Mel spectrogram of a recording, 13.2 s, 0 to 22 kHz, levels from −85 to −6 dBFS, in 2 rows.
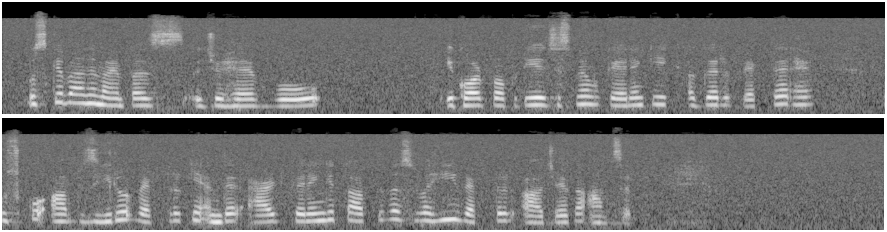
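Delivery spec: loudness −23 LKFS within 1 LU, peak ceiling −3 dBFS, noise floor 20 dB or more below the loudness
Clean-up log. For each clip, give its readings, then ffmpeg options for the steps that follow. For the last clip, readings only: background noise floor −32 dBFS; target noise floor −41 dBFS; integrated loudness −20.5 LKFS; sample peak −3.0 dBFS; target loudness −23.0 LKFS
→ -af "afftdn=noise_reduction=9:noise_floor=-32"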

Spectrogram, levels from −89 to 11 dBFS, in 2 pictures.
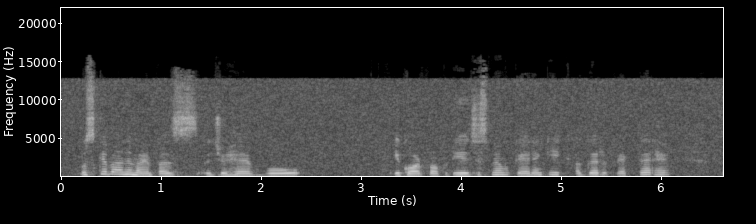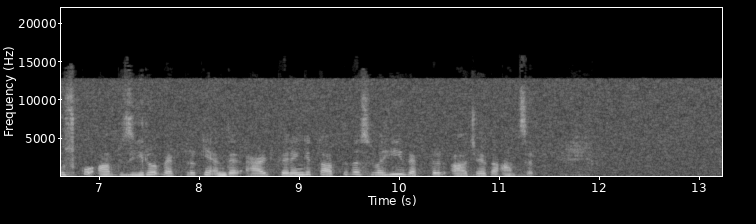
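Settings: background noise floor −38 dBFS; target noise floor −41 dBFS
→ -af "afftdn=noise_reduction=6:noise_floor=-38"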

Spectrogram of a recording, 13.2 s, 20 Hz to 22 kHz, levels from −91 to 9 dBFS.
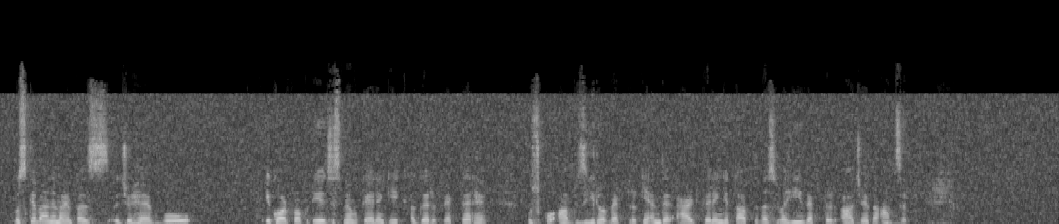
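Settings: background noise floor −42 dBFS; integrated loudness −20.5 LKFS; sample peak −3.0 dBFS; target loudness −23.0 LKFS
→ -af "volume=-2.5dB"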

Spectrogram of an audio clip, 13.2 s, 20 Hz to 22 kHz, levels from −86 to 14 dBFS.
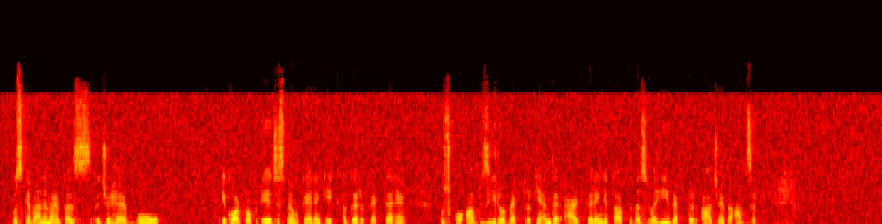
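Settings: integrated loudness −23.0 LKFS; sample peak −5.5 dBFS; background noise floor −45 dBFS

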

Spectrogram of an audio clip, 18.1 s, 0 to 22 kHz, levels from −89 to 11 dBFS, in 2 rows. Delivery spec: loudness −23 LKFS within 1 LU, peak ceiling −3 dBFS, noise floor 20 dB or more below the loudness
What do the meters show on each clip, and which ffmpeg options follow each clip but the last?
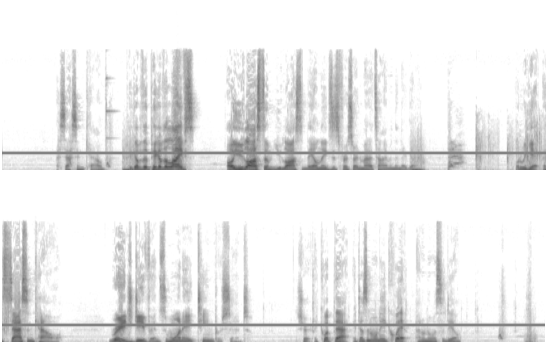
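interfering tone 2,300 Hz; level of the tone −38 dBFS; integrated loudness −32.0 LKFS; sample peak −16.0 dBFS; target loudness −23.0 LKFS
→ -af "bandreject=frequency=2300:width=30"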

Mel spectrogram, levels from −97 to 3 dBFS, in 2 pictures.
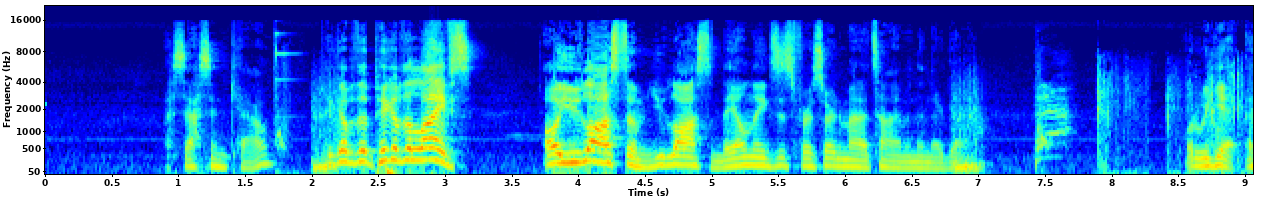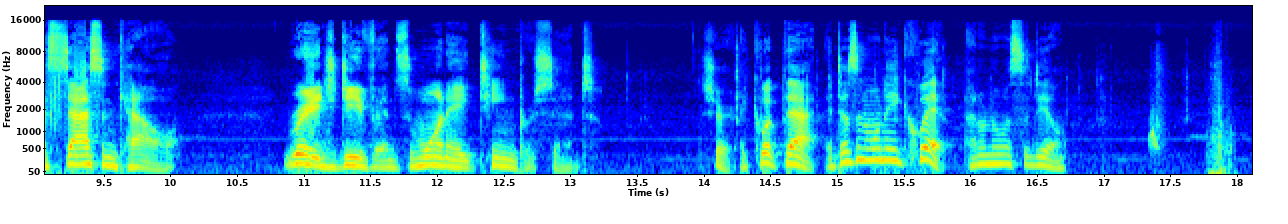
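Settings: interfering tone none found; integrated loudness −31.5 LKFS; sample peak −16.0 dBFS; target loudness −23.0 LKFS
→ -af "volume=8.5dB"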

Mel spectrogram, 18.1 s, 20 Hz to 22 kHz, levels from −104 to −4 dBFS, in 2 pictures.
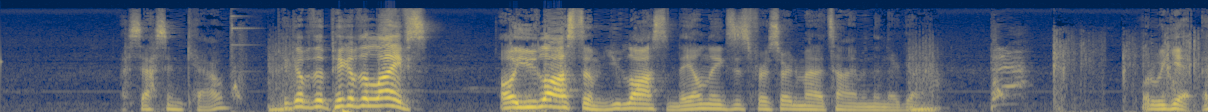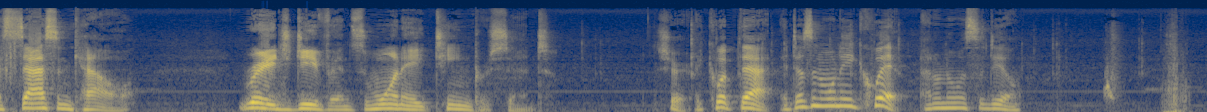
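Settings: integrated loudness −23.0 LKFS; sample peak −7.5 dBFS; background noise floor −62 dBFS

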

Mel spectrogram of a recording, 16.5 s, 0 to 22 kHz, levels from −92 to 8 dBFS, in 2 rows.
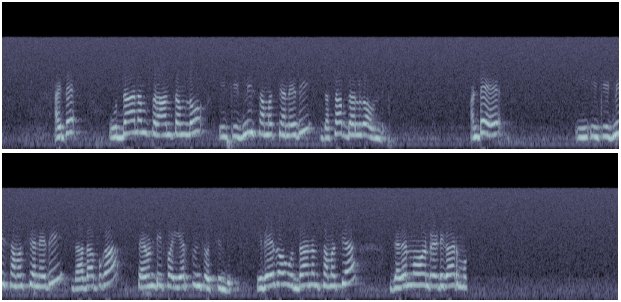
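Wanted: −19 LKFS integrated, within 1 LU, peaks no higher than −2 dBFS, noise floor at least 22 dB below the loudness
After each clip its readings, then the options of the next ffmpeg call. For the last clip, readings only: background noise floor −43 dBFS; target noise floor −46 dBFS; integrated loudness −23.5 LKFS; sample peak −12.5 dBFS; target loudness −19.0 LKFS
→ -af "afftdn=noise_reduction=6:noise_floor=-43"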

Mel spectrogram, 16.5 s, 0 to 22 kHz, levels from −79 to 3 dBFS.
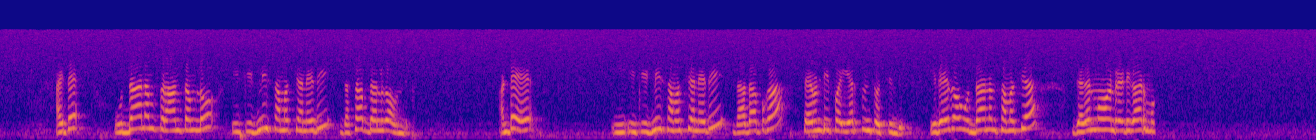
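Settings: background noise floor −46 dBFS; integrated loudness −23.5 LKFS; sample peak −12.5 dBFS; target loudness −19.0 LKFS
→ -af "volume=4.5dB"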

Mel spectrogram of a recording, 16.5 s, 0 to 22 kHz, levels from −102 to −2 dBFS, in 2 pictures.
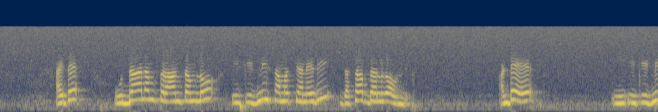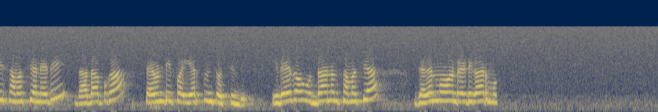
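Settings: integrated loudness −19.0 LKFS; sample peak −8.0 dBFS; background noise floor −41 dBFS

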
